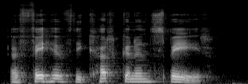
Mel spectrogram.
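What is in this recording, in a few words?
"a feitheamh ri corca nan speur", Scottish Gaelic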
